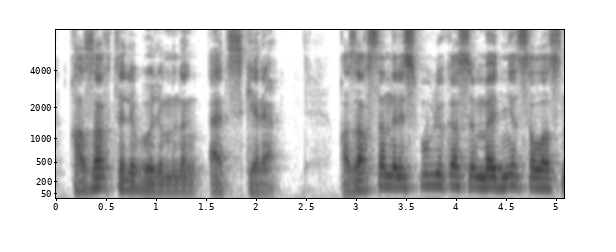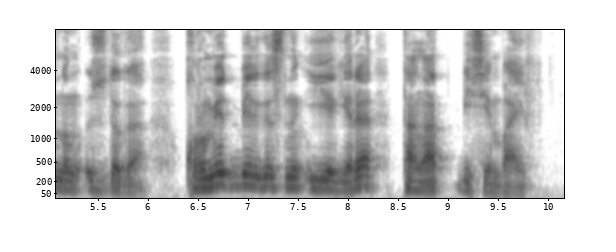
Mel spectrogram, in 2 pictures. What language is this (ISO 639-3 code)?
kaz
